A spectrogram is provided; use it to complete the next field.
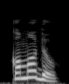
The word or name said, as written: komodo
